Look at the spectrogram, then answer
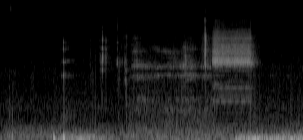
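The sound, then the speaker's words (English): A phone going off with repeated notifications: several short electronic beeps followed by a longer buzzing tone, fairly faint over a low background rumble. “Dude, your phone isn't quitting.”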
